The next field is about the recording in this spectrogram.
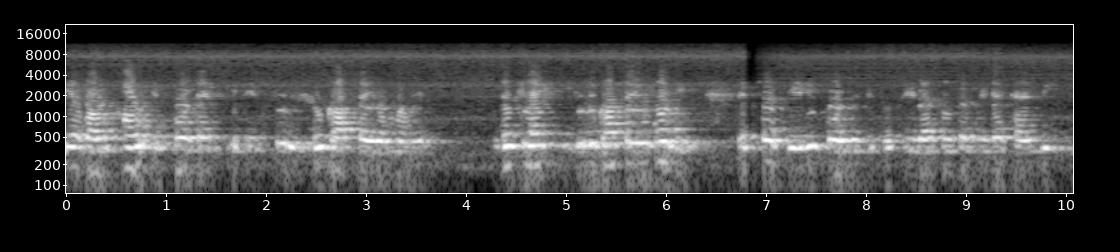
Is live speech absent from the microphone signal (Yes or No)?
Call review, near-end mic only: Yes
